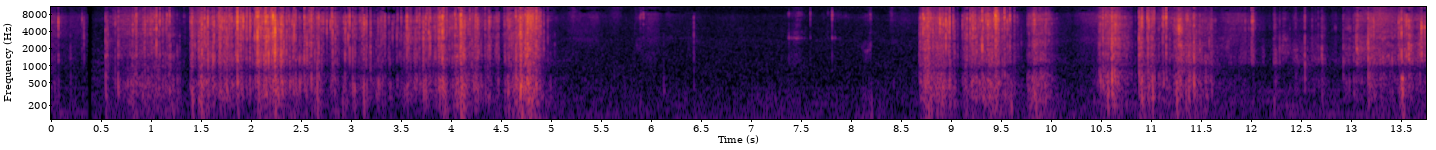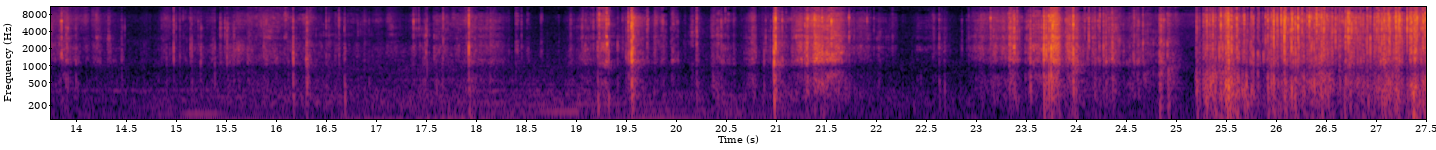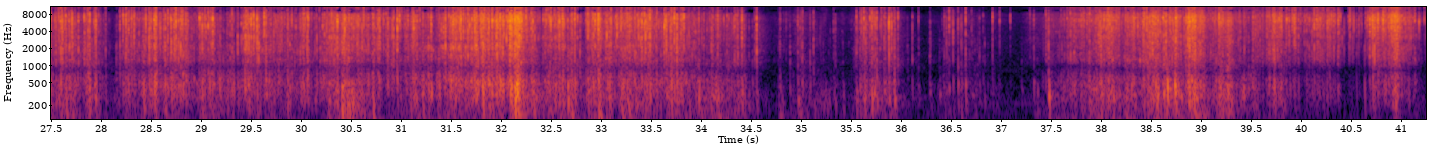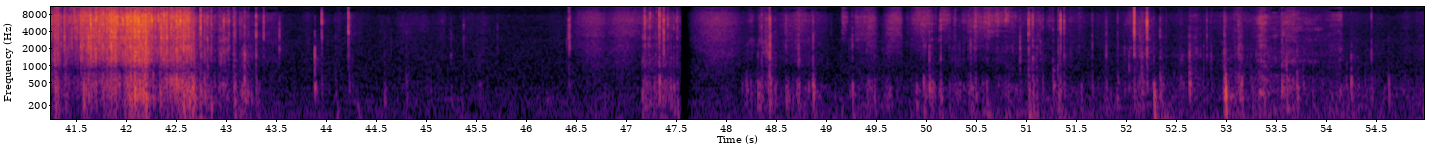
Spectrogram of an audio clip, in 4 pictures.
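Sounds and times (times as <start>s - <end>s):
packaging crinkling and tearing: 0.6s - 5.0s, 8.7s - 43.5s.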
